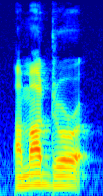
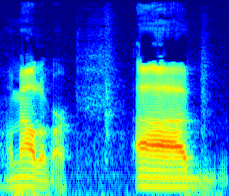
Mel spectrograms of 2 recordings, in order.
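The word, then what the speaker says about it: Almodóvar: I tried to pronounce it last time. I struggled with it. Almodovar, there we go, Almodovar, and stars Antonio Banderas, Penelope Cruz, a few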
